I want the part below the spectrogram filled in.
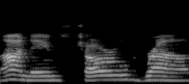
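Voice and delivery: put-on slow, sage, elderly-sounding wise man's voice. Retelling a spirit's voice on a recording, imitating an older, wise-sounding man. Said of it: "that's the best impression I can do".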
